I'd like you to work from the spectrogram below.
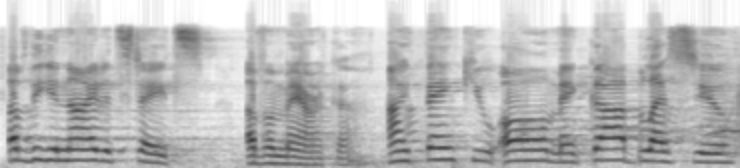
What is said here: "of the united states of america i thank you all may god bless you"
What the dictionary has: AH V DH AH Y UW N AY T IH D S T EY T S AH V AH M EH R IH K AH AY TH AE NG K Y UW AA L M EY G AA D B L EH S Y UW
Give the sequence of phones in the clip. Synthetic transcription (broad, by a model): AH V DH AH Y UW N AY T IH D S T EY T S AH V AH M EH R IH K AH AY TH AE NG K Y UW AA L M EY G AA D B L EH S Y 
